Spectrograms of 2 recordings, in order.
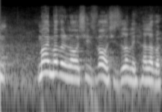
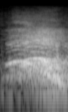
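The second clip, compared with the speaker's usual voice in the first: higher call for a tea; 8 semitones higher, much slower than usual. Real, not acted. Calls for tea on stage.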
